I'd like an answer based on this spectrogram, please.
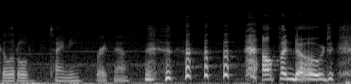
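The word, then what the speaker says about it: Alphinaud: Alpha node! Like, no, the D is silent! You don't say the D!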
